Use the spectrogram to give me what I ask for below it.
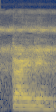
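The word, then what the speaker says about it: ptyalin: देखो टाइलेन, इसमें क्या होता है, जैसे इसमें पीट साइलेंट होता है टाइलेन।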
